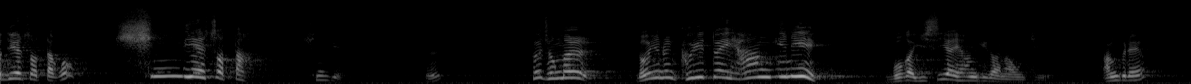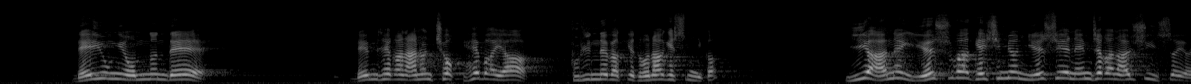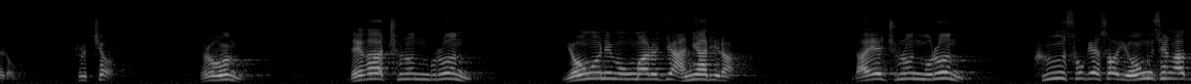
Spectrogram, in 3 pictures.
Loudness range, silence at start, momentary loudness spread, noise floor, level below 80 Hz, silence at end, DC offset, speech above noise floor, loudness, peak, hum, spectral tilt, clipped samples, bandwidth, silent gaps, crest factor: 8 LU; 0 s; 15 LU; -71 dBFS; -74 dBFS; 0 s; under 0.1%; 35 dB; -36 LUFS; -12 dBFS; none; -3.5 dB/octave; under 0.1%; 13 kHz; none; 24 dB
